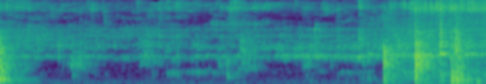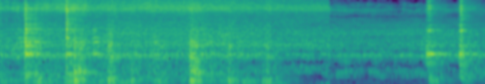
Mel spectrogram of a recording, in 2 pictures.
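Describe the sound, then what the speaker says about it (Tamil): Green cowpea pods and lentils sautéing in a pan, with quiet sizzling at first and then busy scraping and clinking of a spoon against the metal as the mixture is stirred, with no talking. "இந்த பச்சை காராமணி பிஞ்சையும் இந்த பருப்பையும் இது கூட சேர்த்து அதையும் வதக்கலாங்க"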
